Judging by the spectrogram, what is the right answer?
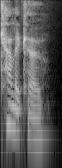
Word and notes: calico: British English

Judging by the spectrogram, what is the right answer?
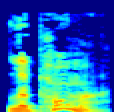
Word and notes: lipoma: British English

